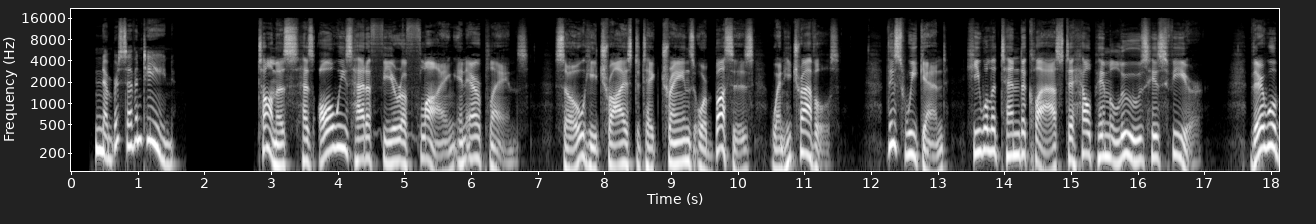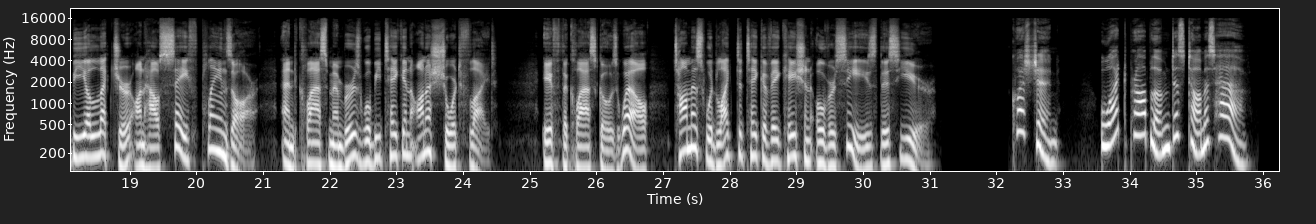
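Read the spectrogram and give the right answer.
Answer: He is afraid of flying in airplanes.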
